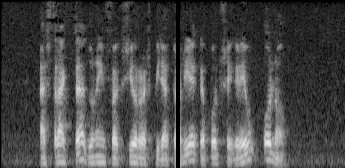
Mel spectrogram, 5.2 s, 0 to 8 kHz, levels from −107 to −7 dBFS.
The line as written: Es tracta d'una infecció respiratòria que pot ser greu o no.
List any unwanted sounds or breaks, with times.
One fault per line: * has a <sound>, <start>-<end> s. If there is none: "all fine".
* has a dropout, 2.6-2.7 s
